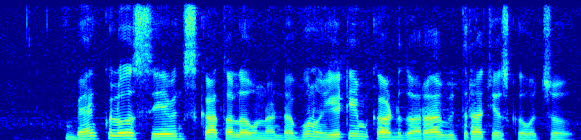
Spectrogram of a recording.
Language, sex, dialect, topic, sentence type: Telugu, male, Central/Coastal, banking, statement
